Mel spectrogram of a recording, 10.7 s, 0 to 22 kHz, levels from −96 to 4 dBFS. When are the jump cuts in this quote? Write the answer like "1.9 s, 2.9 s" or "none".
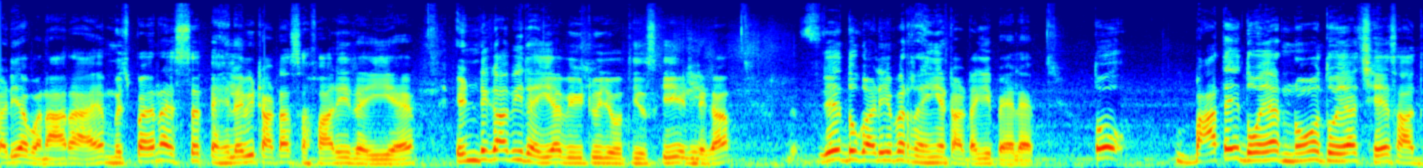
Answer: none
